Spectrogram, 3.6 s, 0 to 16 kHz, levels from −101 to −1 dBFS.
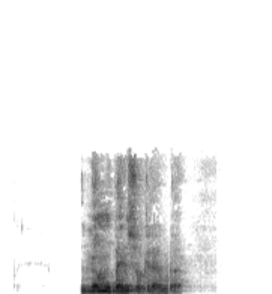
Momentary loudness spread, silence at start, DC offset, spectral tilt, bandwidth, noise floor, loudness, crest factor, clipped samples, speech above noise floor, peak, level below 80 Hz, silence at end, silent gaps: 19 LU; 1.05 s; under 0.1%; -7 dB/octave; 7.8 kHz; -85 dBFS; -17 LUFS; 18 dB; under 0.1%; 69 dB; -2 dBFS; -58 dBFS; 1.25 s; none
